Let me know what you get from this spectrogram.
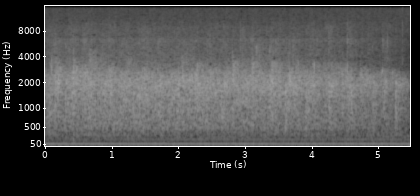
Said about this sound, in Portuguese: Então, da nossa parte, da parte da paróquia, só nos resta agradecer com a salva de palmas.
